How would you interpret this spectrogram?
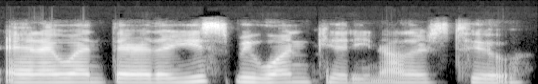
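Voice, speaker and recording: Gravelly-voiced woman in her thirties. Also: lowish voice, little pitch movement, a little fast, dark tone, no echo, muffled recording. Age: 30s. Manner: chatty, laughs often, easygoing. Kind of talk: casual group video chat.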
